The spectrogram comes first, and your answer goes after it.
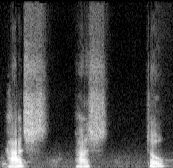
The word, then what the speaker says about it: Pashto: Is it called Pashto?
